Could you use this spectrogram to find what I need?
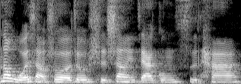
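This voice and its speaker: At a moderate pace, a woman with a medium pitch talks in a normal speaking voice. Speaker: state-owned company office worker. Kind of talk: casual chat.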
